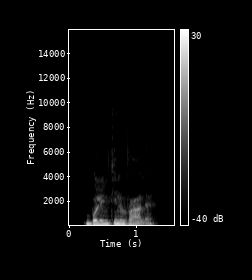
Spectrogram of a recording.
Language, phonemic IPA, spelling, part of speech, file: Romanian, /bolinˌtin ˈvale/, Bolintin-Vale, proper noun, LL-Q7913 (ron)-Bolintin-Vale.wav
- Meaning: a town in Giurgiu County, Romania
